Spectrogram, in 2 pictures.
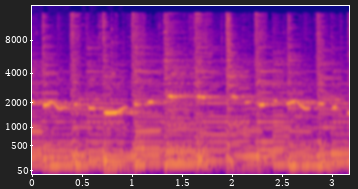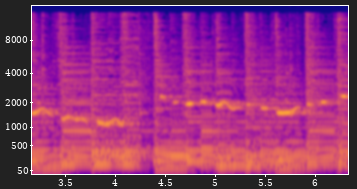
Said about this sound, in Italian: Ogni volta che ascolto questo jingle poi penso che sarebbe il caso di cambiarlo. Tutte le volte. Poi è la mia voce, tra l'altro.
